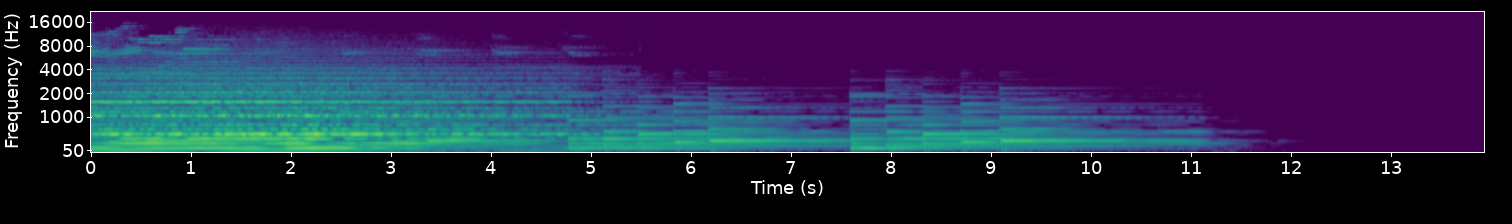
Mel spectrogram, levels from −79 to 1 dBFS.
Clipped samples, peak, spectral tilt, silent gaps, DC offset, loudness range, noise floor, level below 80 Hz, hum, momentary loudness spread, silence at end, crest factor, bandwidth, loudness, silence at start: under 0.1%; -2 dBFS; -5.5 dB/octave; none; under 0.1%; 16 LU; under -90 dBFS; -38 dBFS; none; 20 LU; 2.8 s; 20 dB; 15 kHz; -21 LUFS; 0 s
